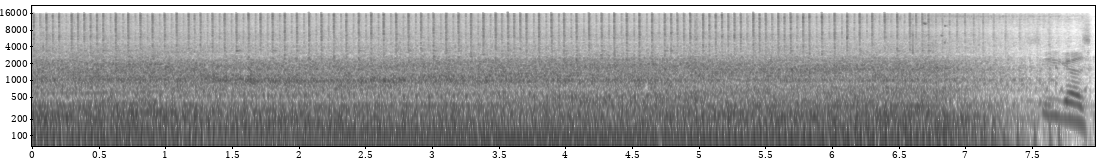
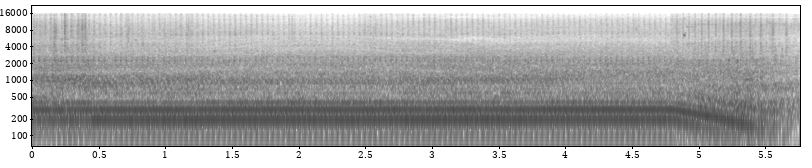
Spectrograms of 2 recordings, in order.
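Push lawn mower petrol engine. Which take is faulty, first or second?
first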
